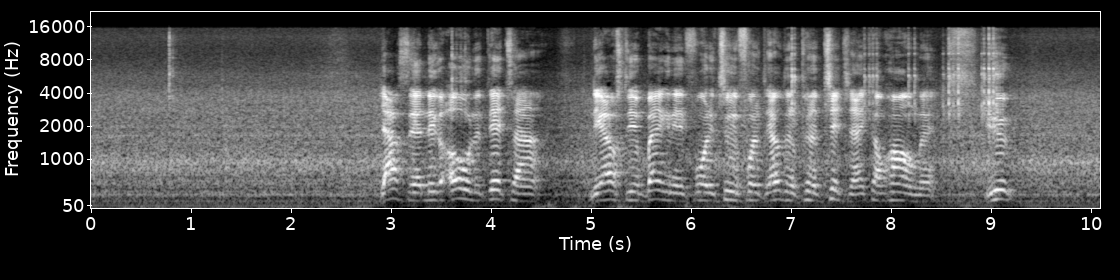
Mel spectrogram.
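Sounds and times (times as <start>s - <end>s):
mechanical room hum: 0.0s - 10.0s.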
